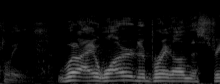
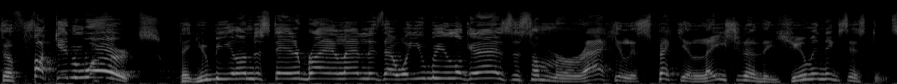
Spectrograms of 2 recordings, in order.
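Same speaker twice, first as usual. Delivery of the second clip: weird put-on Louisiana Southern accent, pitched up; 6 semitones higher than usual. Addressing brian landon after slipping into a voice: weird louisiana accent. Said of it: "turned in some weird Louisiana slave owner accent".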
